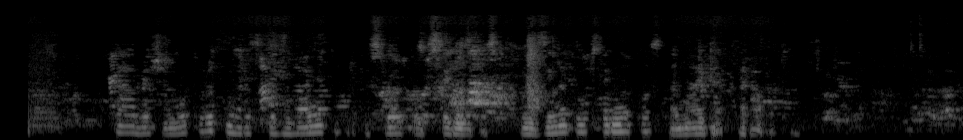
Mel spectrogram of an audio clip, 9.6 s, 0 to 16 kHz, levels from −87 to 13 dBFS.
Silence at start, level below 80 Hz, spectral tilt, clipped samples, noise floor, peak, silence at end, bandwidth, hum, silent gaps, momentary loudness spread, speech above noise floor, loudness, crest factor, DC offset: 0.3 s; -86 dBFS; -4 dB/octave; under 0.1%; -71 dBFS; -26 dBFS; 0 s; 11.5 kHz; none; none; 20 LU; 24 dB; -47 LUFS; 22 dB; under 0.1%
